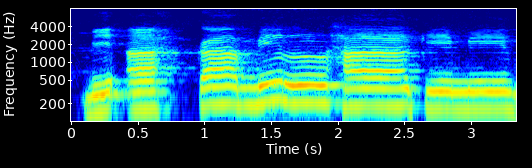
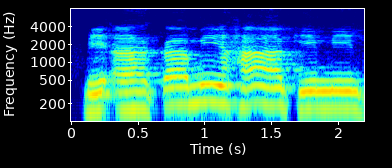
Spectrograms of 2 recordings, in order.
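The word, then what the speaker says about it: بأحكم الحاكمين: Bi ahkamil hakimin. Tidak boleh bacanya lamnya hilang misalnya. Bi ahkami hakimin, tidak. Bi ahkamil hakimin, alif lamnya jelas dibaca, makanya disebut izhar qamariyah.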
